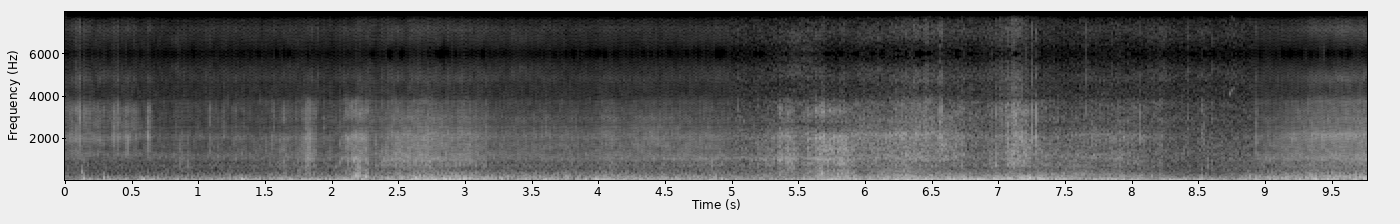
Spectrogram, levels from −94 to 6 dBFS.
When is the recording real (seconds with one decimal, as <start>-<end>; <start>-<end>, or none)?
5.0-8.9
